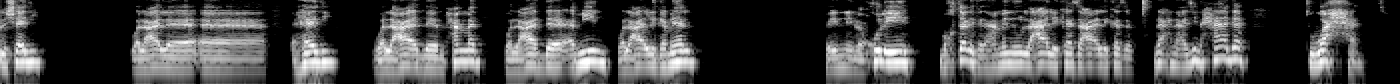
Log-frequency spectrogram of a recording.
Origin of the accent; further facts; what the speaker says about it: Egypt; وعندنا في مصر مثلا تنظيميا ده قبل المملكه العربيه السعوديه وقبل الكلام ده كله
